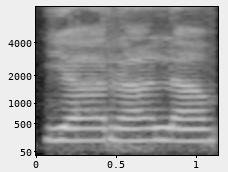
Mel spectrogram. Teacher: इन वर्णों के उच्चारण के समय जिह्वा का स्पर्श मुख के किसी विशेष भाग से नहीं होता। हवा मुख अंगों में कम टकराती है और श्वास की अंतः गति कम होती है, इसलिए इसे अंतस्थ व्यंजन कहते हैं।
